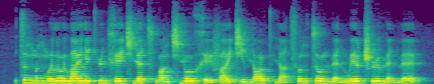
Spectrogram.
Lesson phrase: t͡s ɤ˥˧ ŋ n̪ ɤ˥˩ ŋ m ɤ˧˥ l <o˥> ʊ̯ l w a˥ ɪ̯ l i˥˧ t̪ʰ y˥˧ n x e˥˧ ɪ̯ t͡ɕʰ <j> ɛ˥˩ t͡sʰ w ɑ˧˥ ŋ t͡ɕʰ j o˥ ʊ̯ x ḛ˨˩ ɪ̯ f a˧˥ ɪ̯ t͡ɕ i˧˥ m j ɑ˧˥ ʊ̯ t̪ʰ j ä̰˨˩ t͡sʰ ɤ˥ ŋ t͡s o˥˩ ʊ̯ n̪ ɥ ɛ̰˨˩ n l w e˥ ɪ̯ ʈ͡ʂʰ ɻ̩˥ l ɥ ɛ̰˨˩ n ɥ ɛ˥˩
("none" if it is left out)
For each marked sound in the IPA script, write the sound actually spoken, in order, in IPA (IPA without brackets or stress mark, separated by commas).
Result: o˥˩, j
